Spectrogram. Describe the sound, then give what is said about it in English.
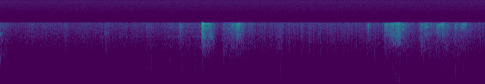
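Cards being shuffled and pulled for a card reading: soft, papery riffling with louder flurries of shuffling near the middle and toward the end. “So I am going to pull some cards for you, or a card.”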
